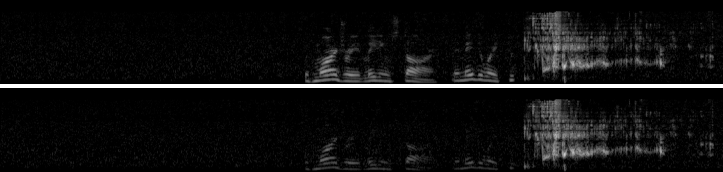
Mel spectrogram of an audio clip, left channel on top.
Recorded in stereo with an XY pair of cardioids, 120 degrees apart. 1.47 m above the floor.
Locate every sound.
3.0 s a man speaking: 70° left; by 5.1 s 75° left
5.2 s a splash: 10° right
